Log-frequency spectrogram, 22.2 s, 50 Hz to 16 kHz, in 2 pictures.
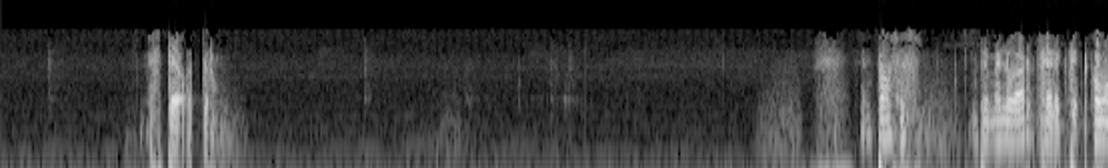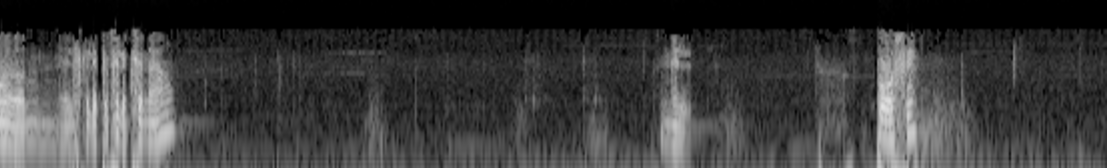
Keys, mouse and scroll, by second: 13.4 KP_Add, 17.8 click, 21.2 i.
